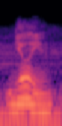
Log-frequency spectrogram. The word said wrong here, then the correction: Guillermo: Oh, Guillermo.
